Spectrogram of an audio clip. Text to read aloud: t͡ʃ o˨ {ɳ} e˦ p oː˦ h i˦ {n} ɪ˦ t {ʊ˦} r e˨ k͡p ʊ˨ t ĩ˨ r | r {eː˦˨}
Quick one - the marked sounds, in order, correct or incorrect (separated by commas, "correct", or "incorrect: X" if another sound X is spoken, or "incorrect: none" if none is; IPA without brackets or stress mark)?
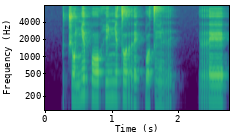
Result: incorrect: ɲ, incorrect: ɲ, correct, incorrect: eː˦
